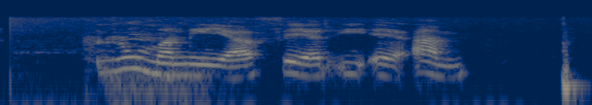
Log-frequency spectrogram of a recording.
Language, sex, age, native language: Icelandic, female, 10, Icelandic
